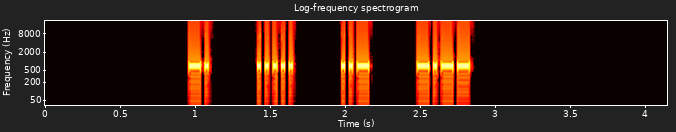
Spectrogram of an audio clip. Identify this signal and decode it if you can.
Morse code, heard as a keyed tone, about 42 wpm, spaced as for 20 wpm, 700 Hz. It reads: N5UY
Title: USA Call Signs - 4 Characters - 4x Character Spacing - 45wpm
